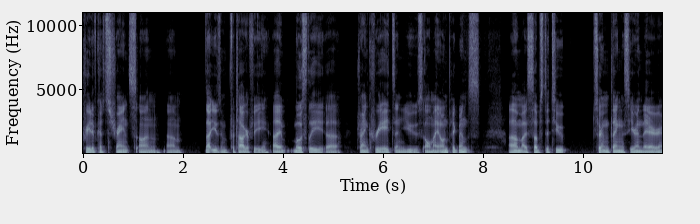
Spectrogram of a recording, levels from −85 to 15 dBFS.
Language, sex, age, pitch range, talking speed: English, male, 20-39, 75-95 Hz, 140 wpm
